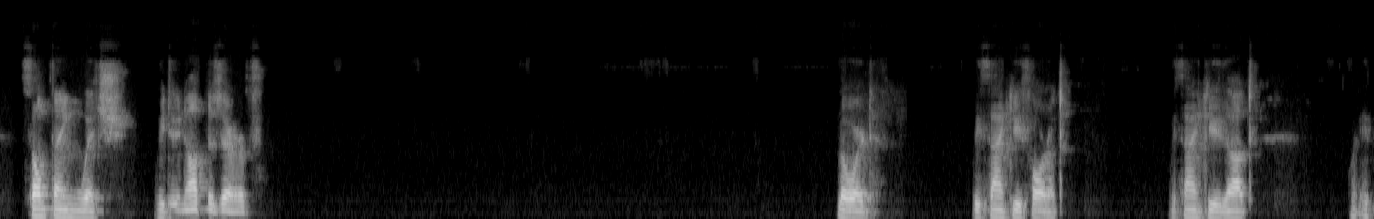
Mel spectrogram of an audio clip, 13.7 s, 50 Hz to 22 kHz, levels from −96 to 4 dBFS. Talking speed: 75 wpm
